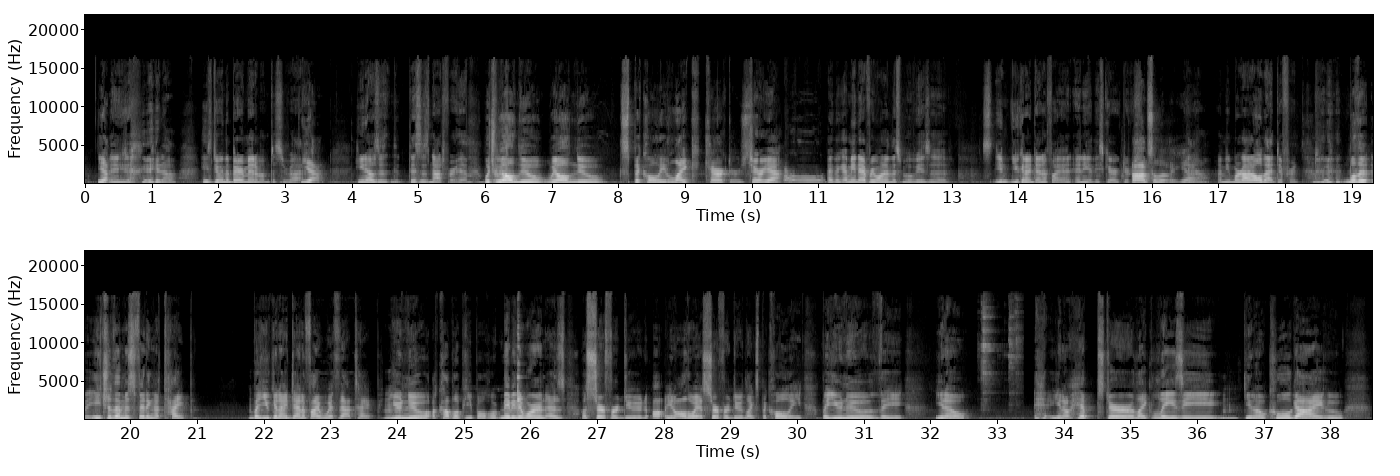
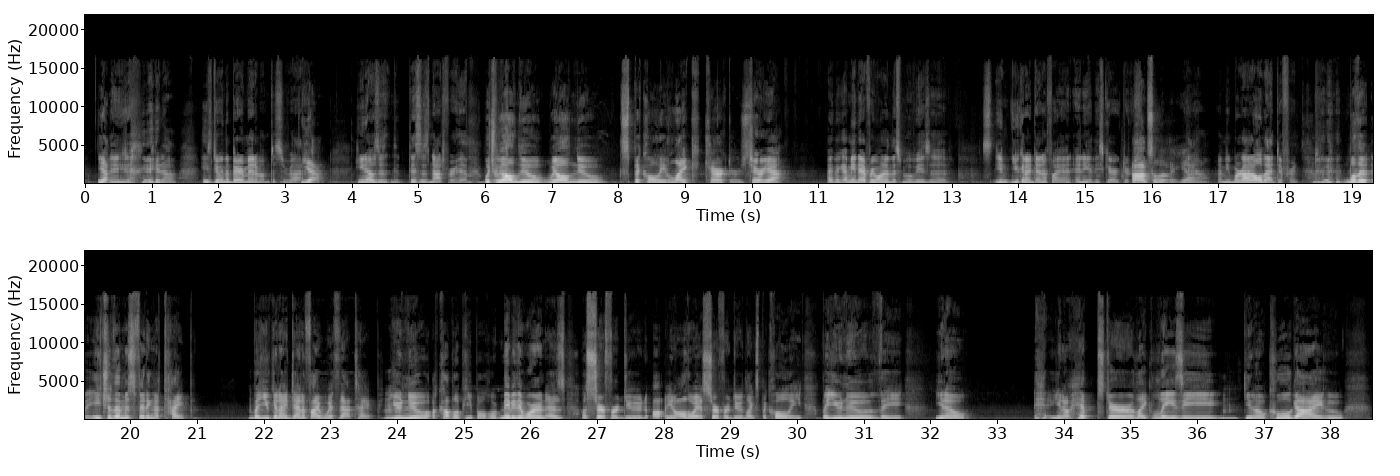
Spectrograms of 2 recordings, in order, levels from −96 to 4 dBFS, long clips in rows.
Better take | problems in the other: second | dog barking; faint; at 10 s; peak 10 dB below the speech // clattering dishes; noticeable; at 26 s; peak 3 dB below the speech // jangling keys; faint; at 33 s; peak 15 dB below the speech

